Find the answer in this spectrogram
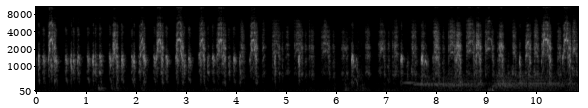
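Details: Qabodiyon hunting chukar partridge keeps up a fast series of repeated chuck notes for ten seconds, while a low steady hum rises in the background during the latter part.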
